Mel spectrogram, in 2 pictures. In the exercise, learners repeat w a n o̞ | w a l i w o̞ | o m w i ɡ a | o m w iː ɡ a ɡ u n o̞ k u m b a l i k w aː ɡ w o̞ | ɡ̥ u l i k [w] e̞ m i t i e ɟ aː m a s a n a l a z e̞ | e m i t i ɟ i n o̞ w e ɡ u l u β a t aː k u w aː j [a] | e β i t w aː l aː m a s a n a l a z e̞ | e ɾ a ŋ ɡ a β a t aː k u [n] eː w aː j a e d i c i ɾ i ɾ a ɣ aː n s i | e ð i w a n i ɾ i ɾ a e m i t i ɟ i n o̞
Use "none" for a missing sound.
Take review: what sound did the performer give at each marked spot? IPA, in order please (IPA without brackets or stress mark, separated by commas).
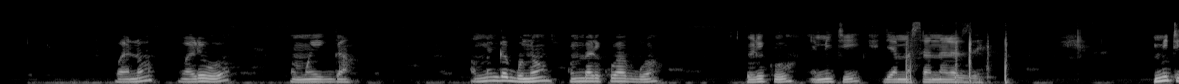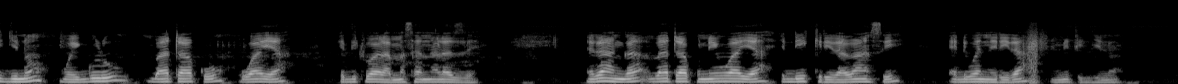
u, a, n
